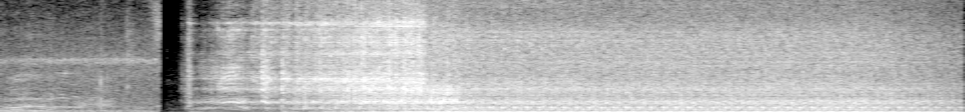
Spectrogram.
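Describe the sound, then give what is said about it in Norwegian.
A shop's diesel generator, switched on when the public power supply cut out, cranks and catches, then settles into a loud, steady low-pitched drone with a rapid rhythmic chug that runs on unchanged after a brief silence and startup roar. “har akkurat skrudd på sitt aggregat fordi den offentlige strømmen, som varer i noen få timer om dagen, plutselig forsvinner.”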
